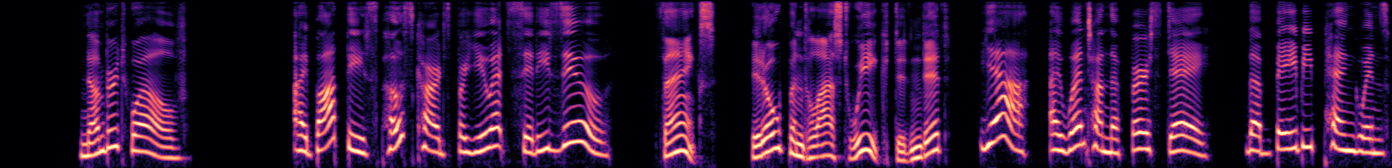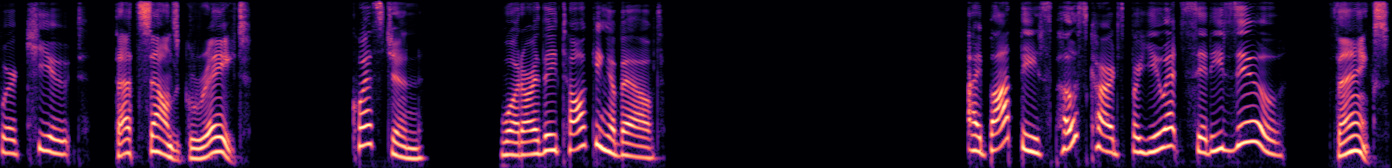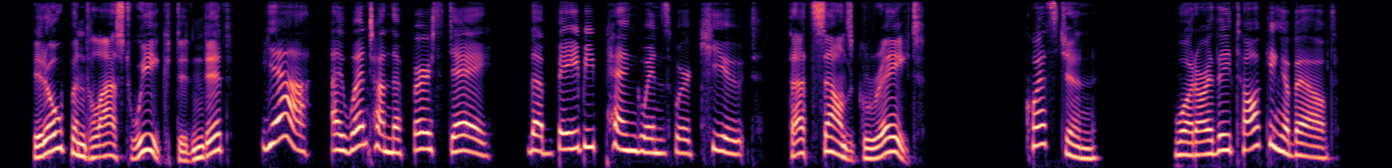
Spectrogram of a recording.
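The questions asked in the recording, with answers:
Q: What are they talking about?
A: The new City Zoo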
